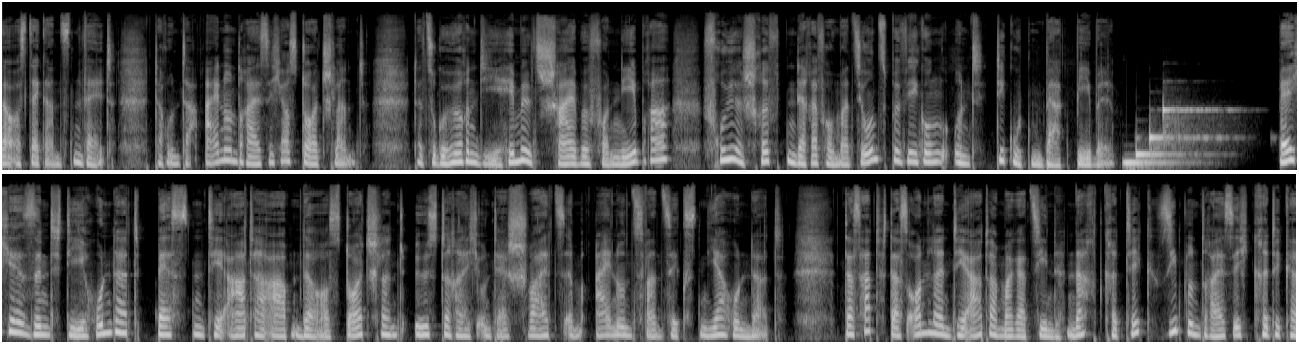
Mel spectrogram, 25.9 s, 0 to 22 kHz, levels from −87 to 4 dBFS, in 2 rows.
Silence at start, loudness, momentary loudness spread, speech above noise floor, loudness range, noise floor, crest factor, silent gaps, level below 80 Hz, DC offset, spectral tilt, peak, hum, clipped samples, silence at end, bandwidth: 0 s; -22 LUFS; 9 LU; 26 dB; 3 LU; -48 dBFS; 18 dB; none; -56 dBFS; under 0.1%; -5 dB/octave; -4 dBFS; none; under 0.1%; 0 s; 16.5 kHz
